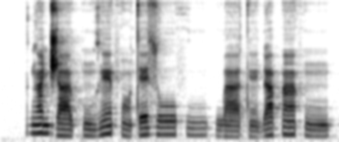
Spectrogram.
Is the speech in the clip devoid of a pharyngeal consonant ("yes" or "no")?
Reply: yes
